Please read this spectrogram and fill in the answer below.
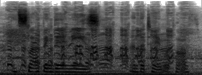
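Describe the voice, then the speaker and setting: A woman's voice: lowish voice, fairly even intonation, normal speed, vocal fry, a loud crowd, poor audio. A woman hosting a gaming video, reading a horror story game aloud with unscripted reactions. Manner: sweary, unscripted asides. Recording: faint music behind the voice. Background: game music.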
